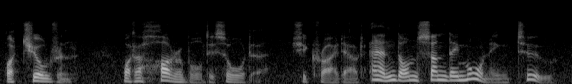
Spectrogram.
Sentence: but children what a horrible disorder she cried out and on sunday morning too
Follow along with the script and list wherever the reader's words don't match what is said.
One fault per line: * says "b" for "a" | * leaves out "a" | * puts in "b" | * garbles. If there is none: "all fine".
all fine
